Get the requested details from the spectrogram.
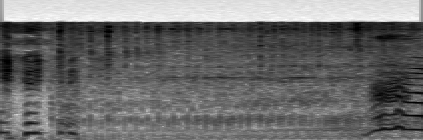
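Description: A person vocally imitates a chainsaw revving while recording a homemade horror story: a steady, buzzing drone held for a couple of seconds after a few choppy bursts, then swelling louder with a rising whine at the end.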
